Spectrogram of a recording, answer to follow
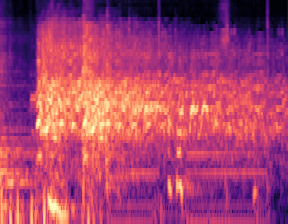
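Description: Laughter, a dense burst beginning about half a second in and fading out near the end, over a quiet music backing track.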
